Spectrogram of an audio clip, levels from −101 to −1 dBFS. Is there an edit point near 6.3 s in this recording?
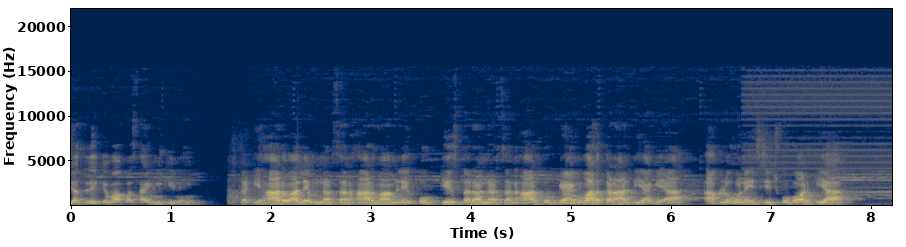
no; 1 cut; at 1.8 s

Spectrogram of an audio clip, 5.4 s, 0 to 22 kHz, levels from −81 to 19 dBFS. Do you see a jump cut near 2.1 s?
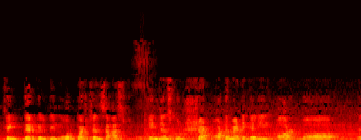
yes; 1 cut; at 2.1 s

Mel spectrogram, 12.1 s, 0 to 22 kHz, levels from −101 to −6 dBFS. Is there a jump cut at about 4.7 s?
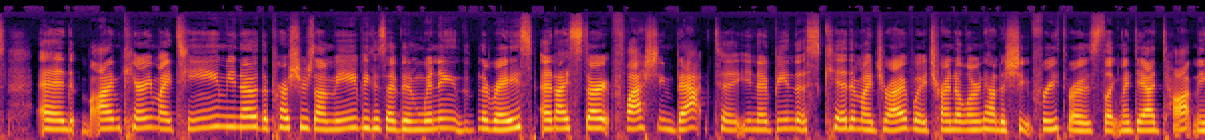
yes; 1 cut; at 4.7 s

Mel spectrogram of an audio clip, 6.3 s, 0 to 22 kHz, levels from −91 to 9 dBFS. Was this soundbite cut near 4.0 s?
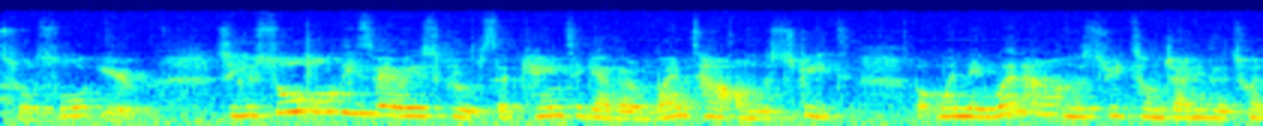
yes; 1 cut; at 4.0 s

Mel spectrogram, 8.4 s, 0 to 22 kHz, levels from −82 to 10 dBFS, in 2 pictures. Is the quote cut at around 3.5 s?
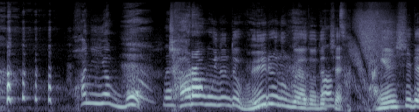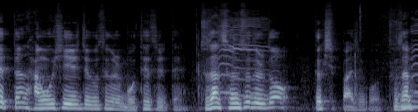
yes; 1 cut; at 3.5 s

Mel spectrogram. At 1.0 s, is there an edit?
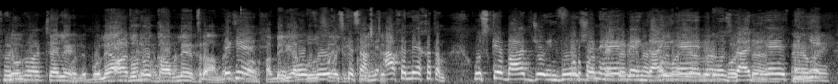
no; 0 cuts

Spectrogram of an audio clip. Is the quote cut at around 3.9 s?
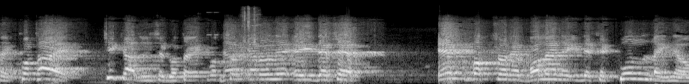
no; 1 cut; at 2.4 s

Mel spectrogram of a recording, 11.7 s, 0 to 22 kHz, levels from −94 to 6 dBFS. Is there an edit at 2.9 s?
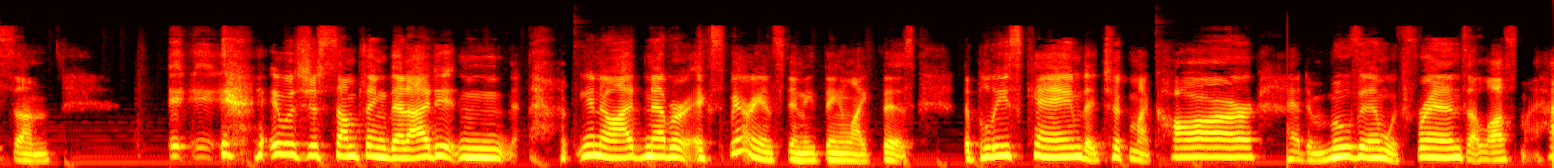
no; 1 cut; at 9.7 s

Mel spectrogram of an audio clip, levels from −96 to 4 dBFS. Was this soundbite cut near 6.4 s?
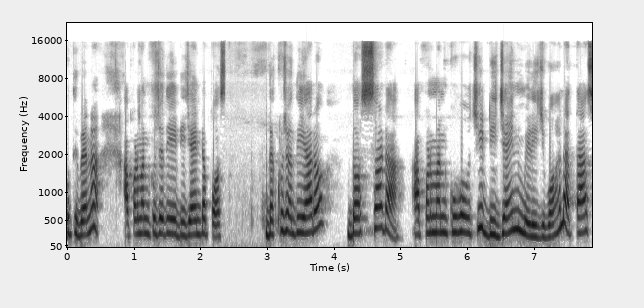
no; 1 cut; at 2.3 s

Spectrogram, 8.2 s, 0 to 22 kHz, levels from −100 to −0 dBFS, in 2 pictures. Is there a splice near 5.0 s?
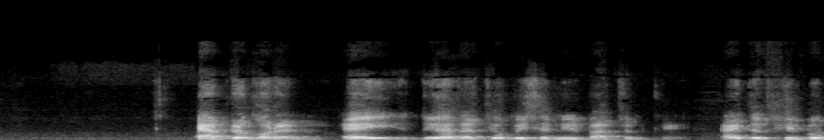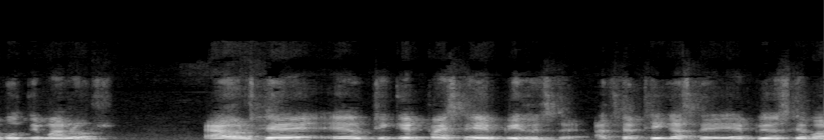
no; 1 cut; at 3.5 s

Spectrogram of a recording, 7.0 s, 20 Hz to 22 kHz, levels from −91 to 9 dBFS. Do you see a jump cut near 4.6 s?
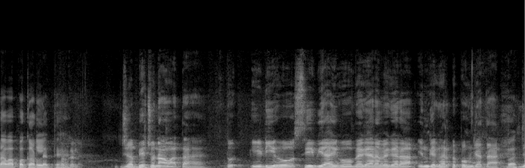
no; 1 cut; at 0.9 s

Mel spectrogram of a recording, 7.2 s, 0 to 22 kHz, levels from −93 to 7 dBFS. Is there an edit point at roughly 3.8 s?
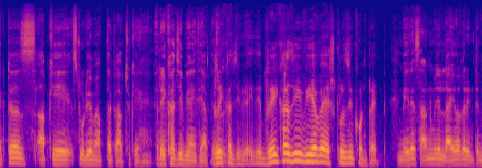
no; 2 cuts; at 2.2 s, 6.0 s

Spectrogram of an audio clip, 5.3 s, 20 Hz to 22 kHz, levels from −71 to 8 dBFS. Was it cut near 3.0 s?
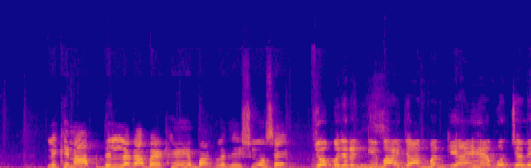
yes; 1 cut; at 3.0 s

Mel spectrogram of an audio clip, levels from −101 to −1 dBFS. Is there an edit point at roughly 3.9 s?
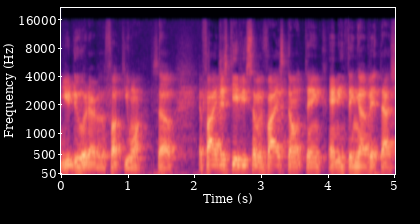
yes; 1 cut; at 3.9 s

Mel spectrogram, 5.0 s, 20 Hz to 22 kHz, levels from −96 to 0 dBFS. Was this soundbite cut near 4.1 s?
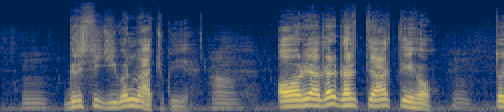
no; 0 cuts

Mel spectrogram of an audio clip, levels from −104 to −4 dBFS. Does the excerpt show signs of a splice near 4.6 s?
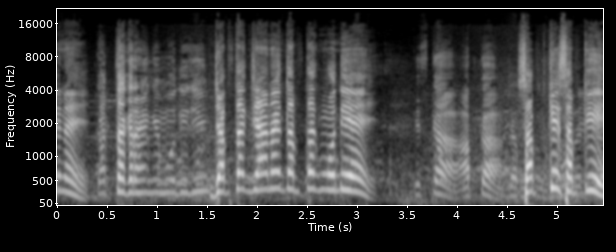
no; 0 cuts

